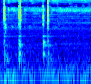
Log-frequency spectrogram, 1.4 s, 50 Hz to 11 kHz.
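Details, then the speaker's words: Citroën Xantia Activa V6 ES9J4 194 hp with no-start (fuel pump runs only when wired direct), simulating ECU ground return: crisp fuel pump relay clicks, rail pressure present; owner suspects a tired connector or ECU not sending the signal. "non seulement il claque, mais j'ai la pression dans la ramp d'injection."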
